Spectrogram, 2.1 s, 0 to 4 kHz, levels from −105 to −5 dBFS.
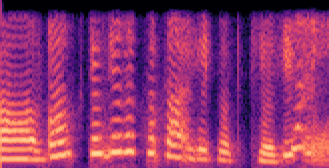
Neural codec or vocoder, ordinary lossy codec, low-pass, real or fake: codec, 16 kHz, 0.5 kbps, FreqCodec, smaller model; none; 3.6 kHz; fake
